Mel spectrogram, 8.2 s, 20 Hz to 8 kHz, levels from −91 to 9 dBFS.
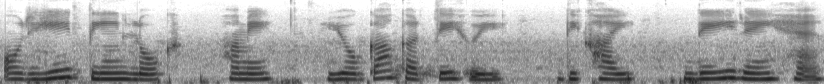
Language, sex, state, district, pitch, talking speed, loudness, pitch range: Hindi, male, Punjab, Fazilka, 210 Hz, 85 wpm, -13 LUFS, 200-220 Hz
